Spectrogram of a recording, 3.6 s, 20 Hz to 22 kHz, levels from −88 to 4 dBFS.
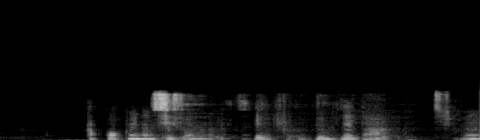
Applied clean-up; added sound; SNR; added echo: neural mask model DeepFilterNet 3.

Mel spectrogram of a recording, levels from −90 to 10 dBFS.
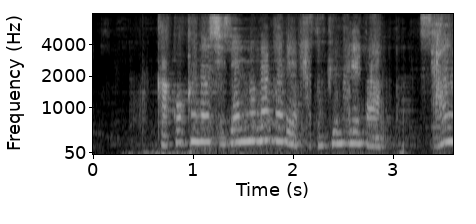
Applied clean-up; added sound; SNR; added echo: neural separator model SepFormer DNS4.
